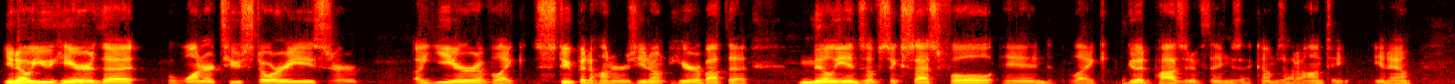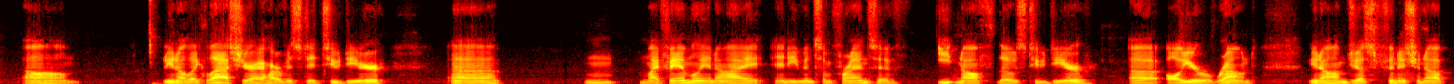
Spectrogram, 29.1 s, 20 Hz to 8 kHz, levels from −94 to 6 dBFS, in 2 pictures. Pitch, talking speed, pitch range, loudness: 95 Hz, 150 wpm, 90-105 Hz, -24 LUFS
